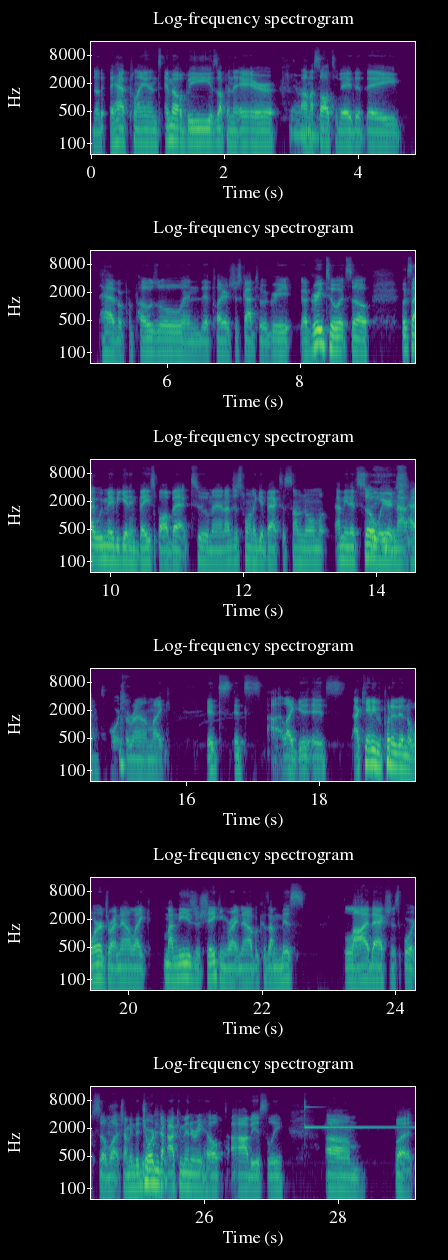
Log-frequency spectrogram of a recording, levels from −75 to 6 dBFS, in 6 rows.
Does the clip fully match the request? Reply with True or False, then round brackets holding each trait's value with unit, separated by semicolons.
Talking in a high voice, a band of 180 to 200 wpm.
False (100 Hz; 195 wpm)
